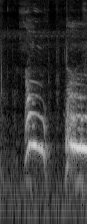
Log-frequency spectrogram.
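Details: A Colombian Fino Hound giving two loud, drawn-out baying cries, each with clear harmonics, the first falling away after half a second and the second held steady.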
